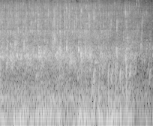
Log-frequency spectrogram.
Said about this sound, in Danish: Hvad er det, du øh, er ved at tænde for her? Jeg er lige ved at tænde vand til boblebadet. I har simpelthen altså et boblebad med udsigt over Lillebælt?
